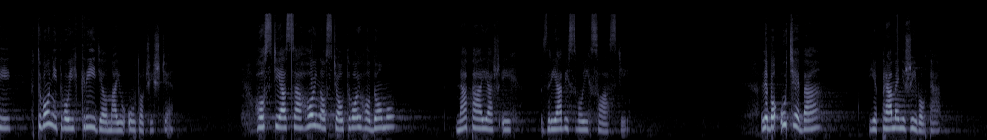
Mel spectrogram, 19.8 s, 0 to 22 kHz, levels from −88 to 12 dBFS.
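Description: Sharp single ticks of uneven strength recur at a steady pace of roughly one every one and a half seconds, about fifteen in all, from 1.31 s to 19.46 s. These are word clock ticks: a digital link read by an unlocked receiver whose clock differs by something like 15 ppm, so one sample slips at each crossing.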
